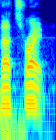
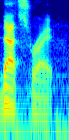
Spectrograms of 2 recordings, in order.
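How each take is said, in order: First: It is said in a normal speaking voice. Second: It is said in a put-on character voice. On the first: The narrator is not that character. The speaker calls it right. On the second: A particular character is narrating. The speaker calls it wrong.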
